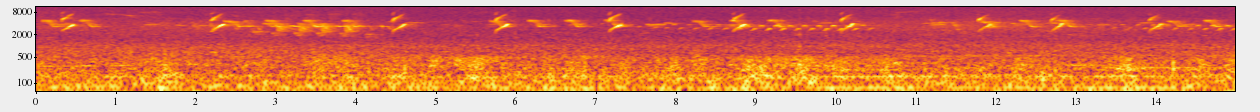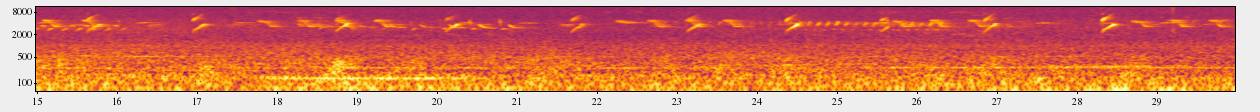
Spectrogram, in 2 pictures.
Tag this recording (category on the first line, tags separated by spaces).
Soundscapes > Nature
greattit calm leaves field-recording ambience forest Quercus wind nature birds Pinaceae atmosphere background ambient Oak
